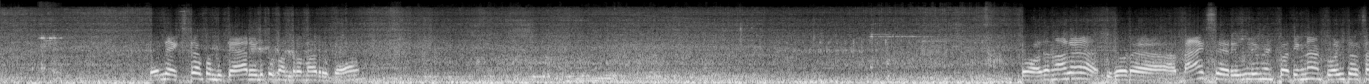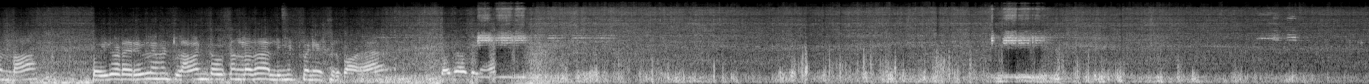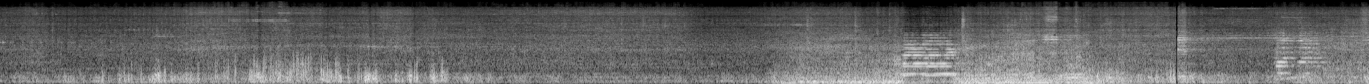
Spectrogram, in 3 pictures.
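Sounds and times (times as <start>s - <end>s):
traffic engine noise: 0.0s - 41.0s
vehicle horns honking: 0.3s - 0.8s, 8.6s - 9.6s, 18.4s - 20.0s, 23.6s - 24.7s, 26.3s - 26.8s, 36.3s - 38.4s, 39.1s - 41.0s.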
